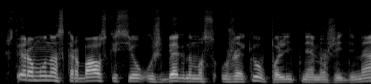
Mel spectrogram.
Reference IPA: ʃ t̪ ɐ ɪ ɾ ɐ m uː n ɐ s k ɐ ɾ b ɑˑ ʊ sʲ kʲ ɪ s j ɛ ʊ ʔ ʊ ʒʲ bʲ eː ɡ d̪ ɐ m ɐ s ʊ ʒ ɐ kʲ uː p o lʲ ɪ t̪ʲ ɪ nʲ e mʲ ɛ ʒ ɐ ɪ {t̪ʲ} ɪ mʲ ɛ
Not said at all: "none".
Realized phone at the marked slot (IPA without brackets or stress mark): d̪ʲ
